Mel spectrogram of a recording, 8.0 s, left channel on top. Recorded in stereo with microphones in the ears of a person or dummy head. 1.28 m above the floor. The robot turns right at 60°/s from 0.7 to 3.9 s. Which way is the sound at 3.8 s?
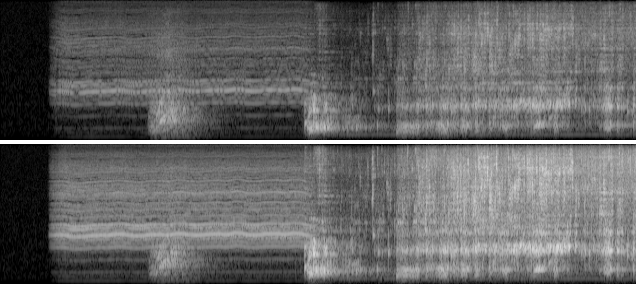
65° right (ahead or behind).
